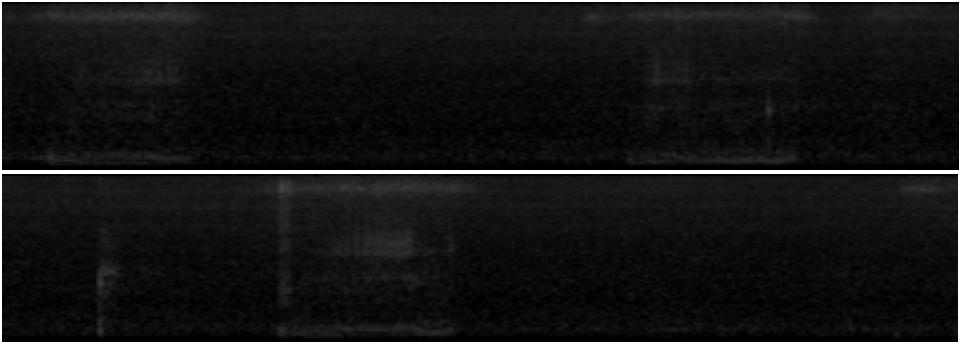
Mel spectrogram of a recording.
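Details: Cat snoring during sleep: soft, low, fluttering snores recurring about every four to five seconds over steady room hiss.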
